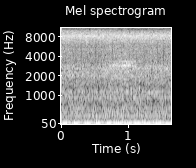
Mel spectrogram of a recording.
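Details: 2012 VW Passat 2.5L idling smoothly with a low, steady rumble and no misses or surging after throttle body replacement for code P0122, EPC light and limp mode, with codes cleared.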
